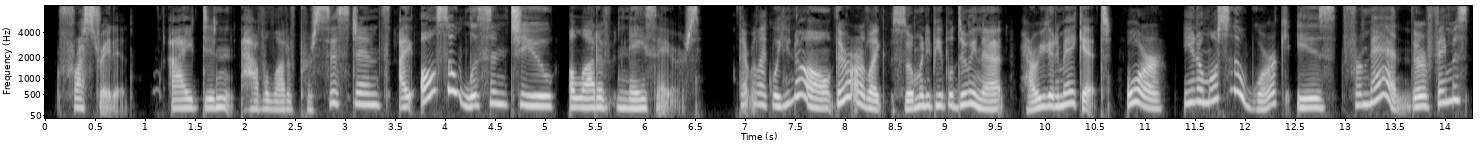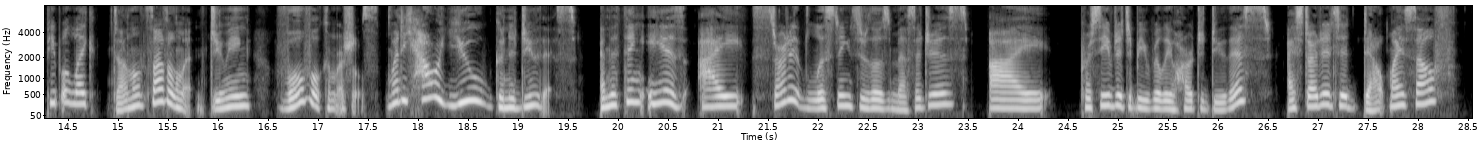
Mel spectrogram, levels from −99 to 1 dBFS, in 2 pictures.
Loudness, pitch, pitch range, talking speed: -20 LUFS, 230 Hz, 190-270 Hz, 190 wpm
